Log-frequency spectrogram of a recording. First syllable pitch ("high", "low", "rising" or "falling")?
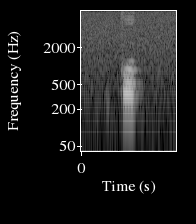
high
